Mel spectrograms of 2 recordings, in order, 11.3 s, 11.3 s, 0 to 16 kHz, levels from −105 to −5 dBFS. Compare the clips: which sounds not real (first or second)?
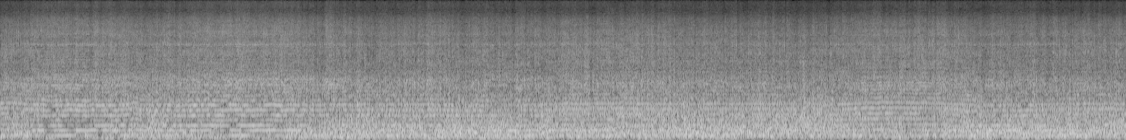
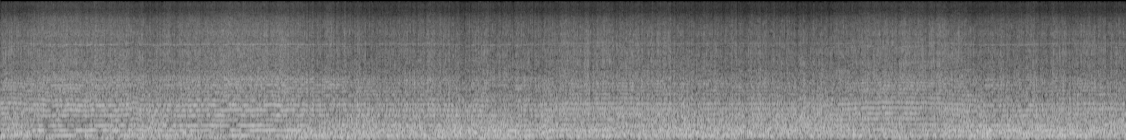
first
